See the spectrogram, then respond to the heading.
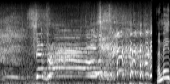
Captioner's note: laughing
